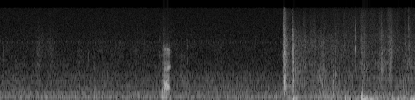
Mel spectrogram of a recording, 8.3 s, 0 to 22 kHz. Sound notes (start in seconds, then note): 5.6 bow shot heard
